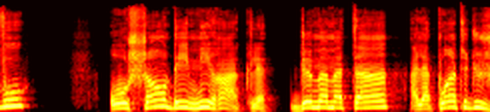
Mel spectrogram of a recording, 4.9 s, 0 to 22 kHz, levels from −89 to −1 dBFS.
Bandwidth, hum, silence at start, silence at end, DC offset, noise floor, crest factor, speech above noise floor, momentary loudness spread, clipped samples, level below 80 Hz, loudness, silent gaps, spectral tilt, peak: 17.5 kHz; none; 0 s; 0 s; under 0.1%; -65 dBFS; 12 dB; 48 dB; 6 LU; under 0.1%; -58 dBFS; -18 LUFS; none; -5.5 dB/octave; -6 dBFS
